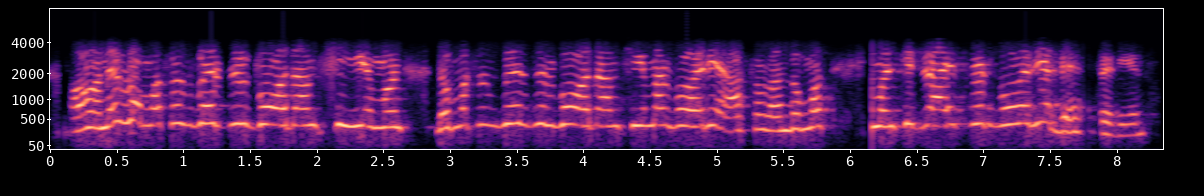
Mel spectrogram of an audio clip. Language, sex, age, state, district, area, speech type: Kashmiri, female, 30-45, Jammu and Kashmir, Ganderbal, rural, conversation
